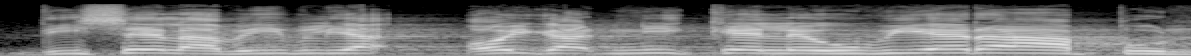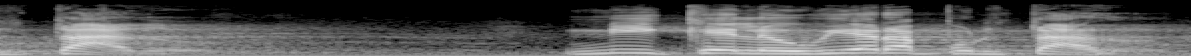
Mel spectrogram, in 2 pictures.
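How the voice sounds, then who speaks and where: A man's voice: high voice, animated, measured pace, pushed and bright. A male pastor, preaching a sermon in an emphatic storytelling manner. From Colombia. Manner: storytelling, emphatic, plays the characters. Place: church. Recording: long church reverb.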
